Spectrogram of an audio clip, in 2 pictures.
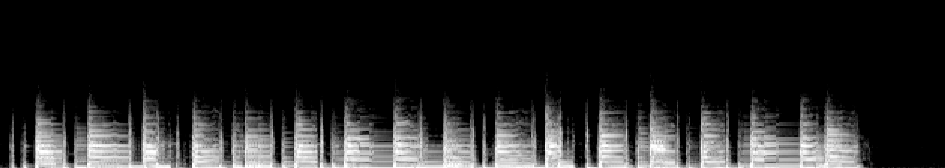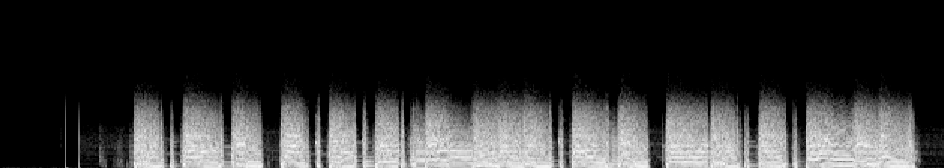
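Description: Electric guitar played through a Puritan overdrive distortion pedal plays loud, chugging rhythmic chords with a thick, fuzzy distorted tone, pauses for about two seconds of silence, then resumes with another dense, gritty riff. No voices.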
